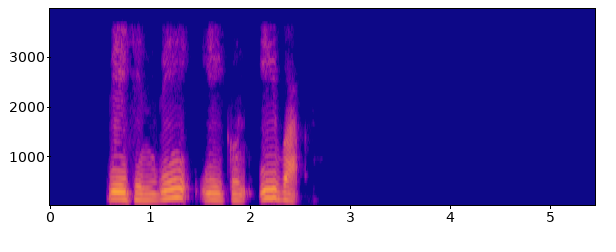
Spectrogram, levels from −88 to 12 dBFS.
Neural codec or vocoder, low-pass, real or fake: vocoder, 44.1 kHz, 128 mel bands every 256 samples, BigVGAN v2; 3.6 kHz; fake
